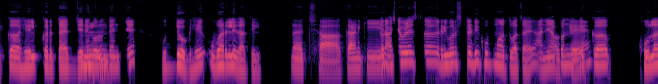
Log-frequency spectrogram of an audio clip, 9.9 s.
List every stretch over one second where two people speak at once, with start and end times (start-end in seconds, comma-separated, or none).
none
